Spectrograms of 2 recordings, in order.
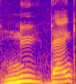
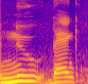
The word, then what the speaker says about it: Nubank: Not new, N-U, like the Dutch say, Nubank platform. I don't know how you pronounce it in English, but in Dutch we say Nubank platform, Nubank platform, and Nubank platform, whatever it is, guys.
